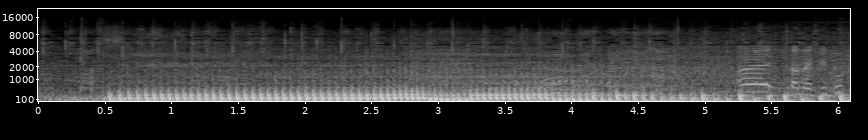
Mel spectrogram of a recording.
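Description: A Royal Enfield Bullet motorcycle starting and settling into its deep, rapid thumping single-cylinder rhythm, loud and close, with people talking over the engine toward the end.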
